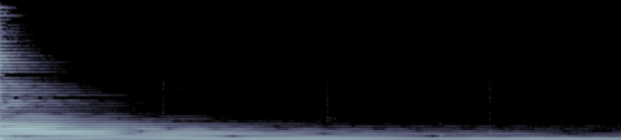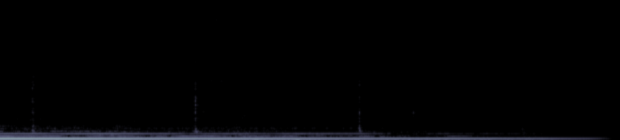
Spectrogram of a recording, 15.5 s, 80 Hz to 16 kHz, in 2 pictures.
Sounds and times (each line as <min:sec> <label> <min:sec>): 0:00.0 piano strings played with a finger 0:06.1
